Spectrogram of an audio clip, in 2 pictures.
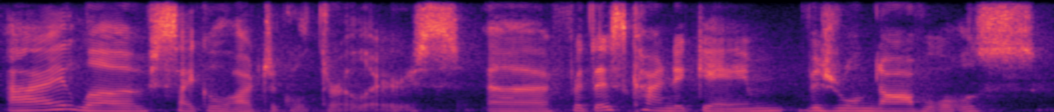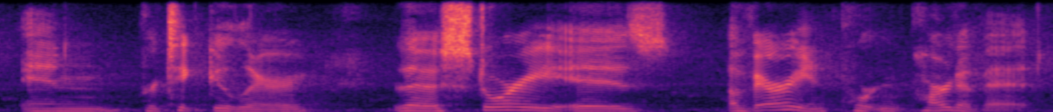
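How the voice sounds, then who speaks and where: A woman's voice: lowish voice, a little slow, fairly bright tone, slight background noise. A woman hosting an online interview and asking friendly, curious questions. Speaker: podcast host.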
